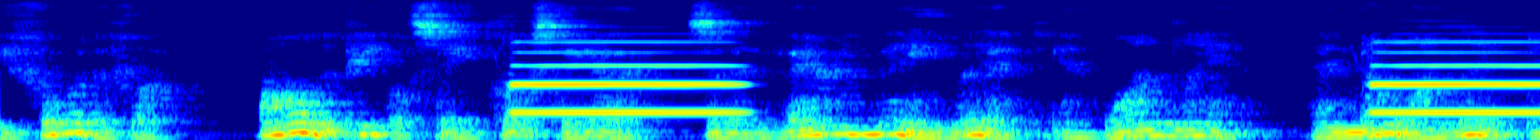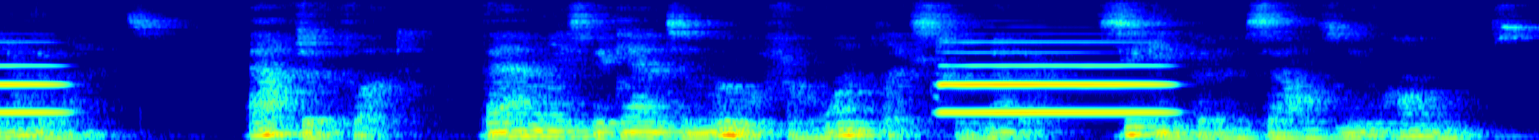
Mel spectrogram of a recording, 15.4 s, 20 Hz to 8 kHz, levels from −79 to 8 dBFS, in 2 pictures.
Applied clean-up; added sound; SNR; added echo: none; Wind instrument, woodwind instrument; -5 dB; reverberation time 0.6 s.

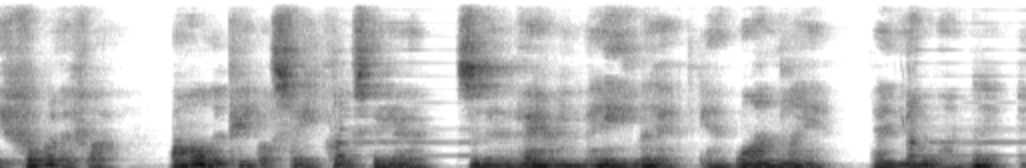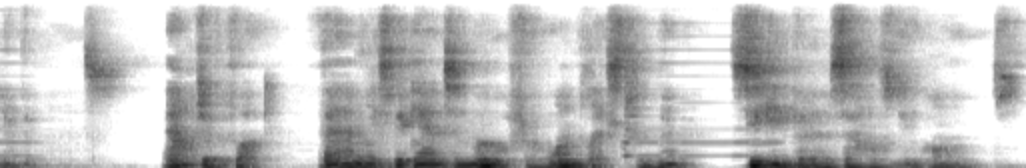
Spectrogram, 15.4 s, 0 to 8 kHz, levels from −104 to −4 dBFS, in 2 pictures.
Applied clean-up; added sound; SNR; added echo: neural mask model DeepFilterNet 3.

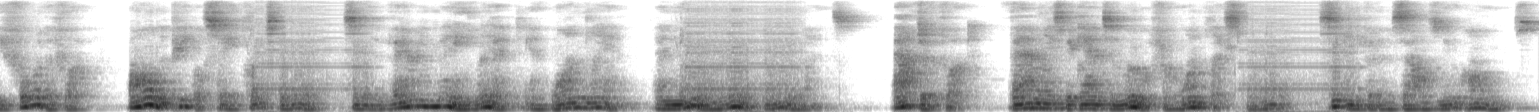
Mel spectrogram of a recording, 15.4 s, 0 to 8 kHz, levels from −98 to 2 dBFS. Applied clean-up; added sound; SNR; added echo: neural separator model SepFormer DNS4.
